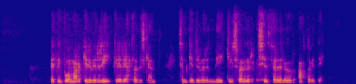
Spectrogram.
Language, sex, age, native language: Icelandic, male, 30-39, Icelandic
